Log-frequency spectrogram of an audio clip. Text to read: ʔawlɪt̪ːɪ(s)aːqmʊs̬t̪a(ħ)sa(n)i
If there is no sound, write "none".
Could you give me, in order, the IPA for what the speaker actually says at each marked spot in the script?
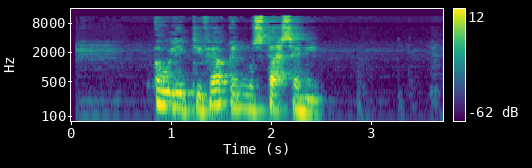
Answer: f, ħ, n

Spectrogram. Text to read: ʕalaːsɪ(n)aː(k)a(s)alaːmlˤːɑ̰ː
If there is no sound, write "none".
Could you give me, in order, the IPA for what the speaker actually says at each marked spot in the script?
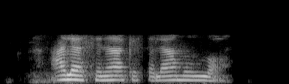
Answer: n, k, s

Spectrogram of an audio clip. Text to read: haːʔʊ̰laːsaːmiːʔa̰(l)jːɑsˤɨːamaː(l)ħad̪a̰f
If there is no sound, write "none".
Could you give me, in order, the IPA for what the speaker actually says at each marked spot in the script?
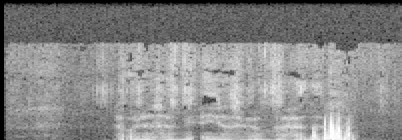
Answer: none, none

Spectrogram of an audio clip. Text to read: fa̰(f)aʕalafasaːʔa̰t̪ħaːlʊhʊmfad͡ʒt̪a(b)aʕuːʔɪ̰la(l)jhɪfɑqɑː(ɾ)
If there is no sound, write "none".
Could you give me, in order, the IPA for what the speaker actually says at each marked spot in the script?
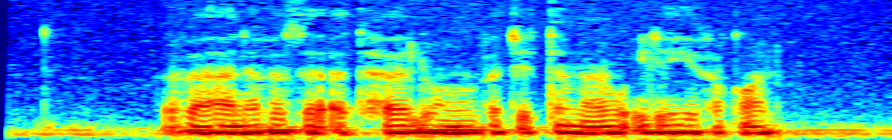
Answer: f, m, none, l

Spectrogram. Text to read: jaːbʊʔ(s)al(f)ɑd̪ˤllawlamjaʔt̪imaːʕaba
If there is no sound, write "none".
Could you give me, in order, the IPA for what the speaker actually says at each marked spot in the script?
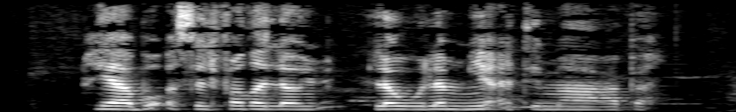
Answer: s, f

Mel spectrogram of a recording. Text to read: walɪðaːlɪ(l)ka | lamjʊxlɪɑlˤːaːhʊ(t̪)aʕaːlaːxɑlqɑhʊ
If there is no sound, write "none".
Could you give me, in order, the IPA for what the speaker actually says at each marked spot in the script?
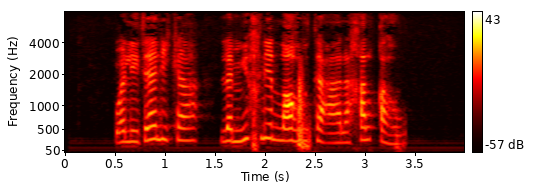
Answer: none, t̪

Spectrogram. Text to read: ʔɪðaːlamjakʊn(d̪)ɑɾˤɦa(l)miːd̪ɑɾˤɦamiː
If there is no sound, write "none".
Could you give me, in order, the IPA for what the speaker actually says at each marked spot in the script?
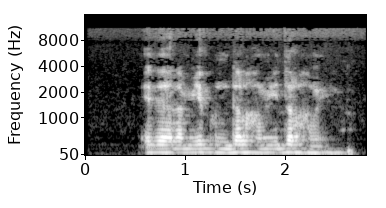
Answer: d̪, none

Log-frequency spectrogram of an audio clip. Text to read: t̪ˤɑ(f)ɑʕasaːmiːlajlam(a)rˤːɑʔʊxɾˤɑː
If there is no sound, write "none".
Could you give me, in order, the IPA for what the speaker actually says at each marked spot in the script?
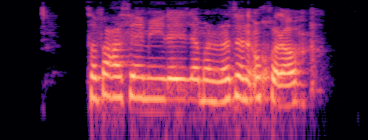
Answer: f, ɑ

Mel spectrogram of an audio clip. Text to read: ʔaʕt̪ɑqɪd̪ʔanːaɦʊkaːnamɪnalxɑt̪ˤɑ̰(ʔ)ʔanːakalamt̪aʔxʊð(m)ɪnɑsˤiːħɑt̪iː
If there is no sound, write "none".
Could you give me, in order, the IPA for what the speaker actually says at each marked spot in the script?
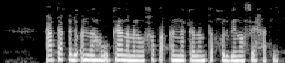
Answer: ʔ, b

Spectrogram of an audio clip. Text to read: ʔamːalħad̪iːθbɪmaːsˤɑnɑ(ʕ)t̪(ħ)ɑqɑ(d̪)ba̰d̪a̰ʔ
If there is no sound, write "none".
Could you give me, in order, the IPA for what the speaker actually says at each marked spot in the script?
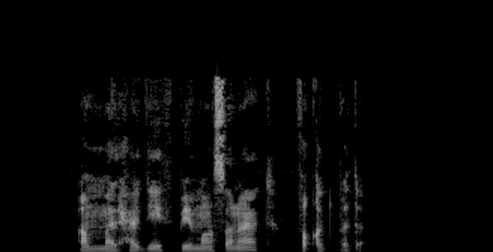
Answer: ʕ, f, d̪

